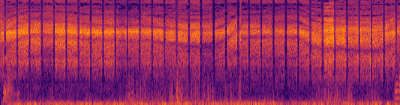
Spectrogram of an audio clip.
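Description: Two spirit boxes sweeping through radio stations. A loud hiss of static is broken by rapid clicks, about five a second, as they step from frequency to frequency, with brief snatches of broadcast voices.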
